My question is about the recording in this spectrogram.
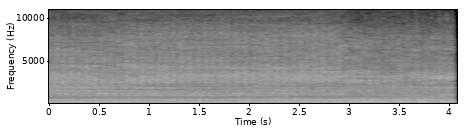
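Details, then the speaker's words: Abandoned Geo Metro LSi convertible, three-cylinder, year unknown, long-dormant, just started: steady fast busy idle at about 1500 RPM with no drop or hunt, obviously too high; owner suspects an adjustable set screw for idle speed, cause unconfirmed. "it's idling about 1500 RPM which is obviously too high um there's probably a set screw on something this old that you can uh change the RPMs"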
